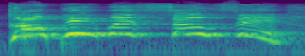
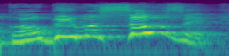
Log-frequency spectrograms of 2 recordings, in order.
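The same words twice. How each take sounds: First: Much higher and louder brush-off; shouted send-off to Susan; mock sassy shout. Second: Higher sassy brush-off; sassy retold brush-off; mock dismissive yell. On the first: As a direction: crank the sass up on the repeat. Retold dismissing him, repeated. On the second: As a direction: wave him off to Susan.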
